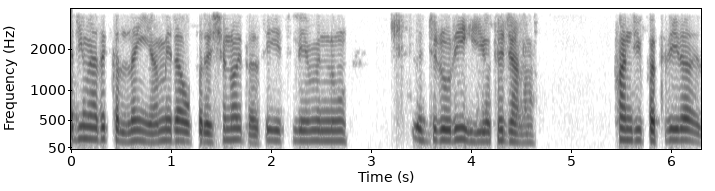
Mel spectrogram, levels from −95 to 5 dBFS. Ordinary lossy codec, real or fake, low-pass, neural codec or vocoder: none; real; 3.6 kHz; none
